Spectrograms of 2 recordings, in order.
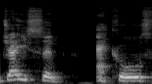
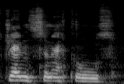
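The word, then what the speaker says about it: Jensen Ackles: know if you I've been saying Jason echles for the past 18 episodes and no one's actually pulled me up on it but it's Jensen Eckles and I'm probably spent um mispronouncing the second name wrong anyway but anyway then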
